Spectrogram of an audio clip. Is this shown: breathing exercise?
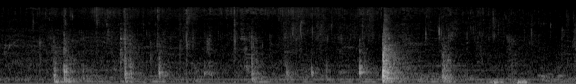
no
